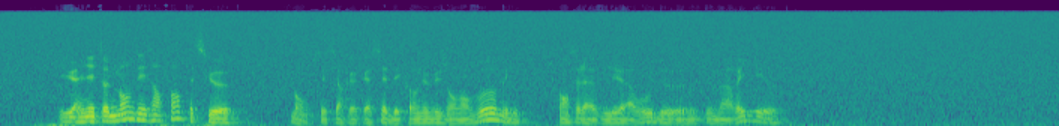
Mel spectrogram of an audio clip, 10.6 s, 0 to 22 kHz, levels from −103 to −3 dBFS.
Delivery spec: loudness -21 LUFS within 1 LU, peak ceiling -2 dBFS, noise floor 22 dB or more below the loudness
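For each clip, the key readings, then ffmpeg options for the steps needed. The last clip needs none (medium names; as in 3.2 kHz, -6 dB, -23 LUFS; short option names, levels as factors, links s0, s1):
noise floor -36 dBFS; noise floor target -50 dBFS; loudness -27.5 LUFS; peak level -7.0 dBFS; loudness target -21.0 LUFS
-> -af "afftdn=nr=14:nf=-36"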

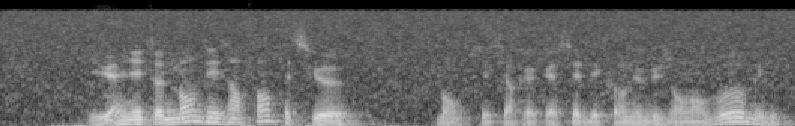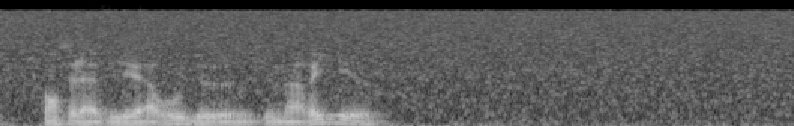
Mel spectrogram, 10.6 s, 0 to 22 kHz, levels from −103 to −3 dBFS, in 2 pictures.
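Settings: noise floor -46 dBFS; noise floor target -50 dBFS
-> -af "afftdn=nr=6:nf=-46"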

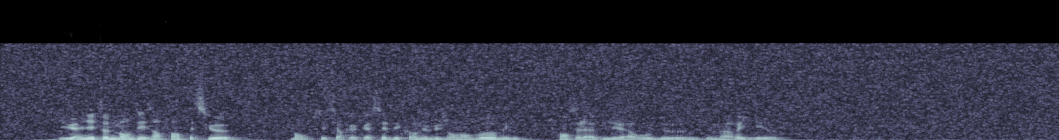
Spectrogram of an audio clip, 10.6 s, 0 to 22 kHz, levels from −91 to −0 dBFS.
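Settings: noise floor -49 dBFS; noise floor target -50 dBFS
-> -af "afftdn=nr=6:nf=-49"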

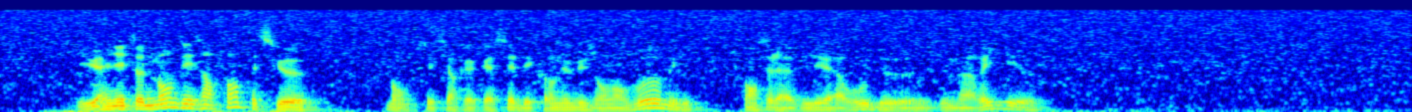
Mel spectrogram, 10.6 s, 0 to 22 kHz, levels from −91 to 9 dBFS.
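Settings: noise floor -52 dBFS; loudness -27.5 LUFS; peak level -7.0 dBFS; loudness target -21.0 LUFS
-> -af "volume=2.11,alimiter=limit=0.794:level=0:latency=1"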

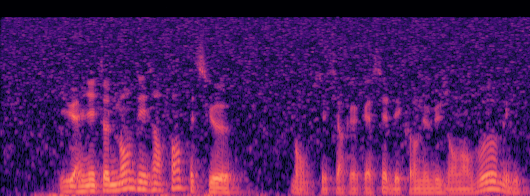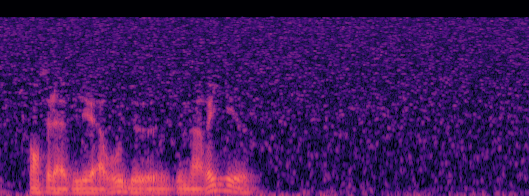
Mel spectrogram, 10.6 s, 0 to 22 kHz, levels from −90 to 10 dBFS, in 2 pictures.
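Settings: loudness -21.0 LUFS; peak level -2.0 dBFS; noise floor -46 dBFS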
